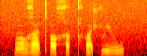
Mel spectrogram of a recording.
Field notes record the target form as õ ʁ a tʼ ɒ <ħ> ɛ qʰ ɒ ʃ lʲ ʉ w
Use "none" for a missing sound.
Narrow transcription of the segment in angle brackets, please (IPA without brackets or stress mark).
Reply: χ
